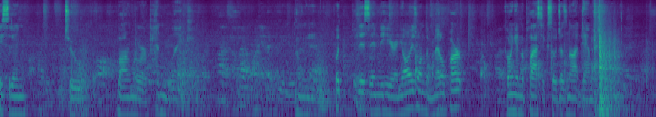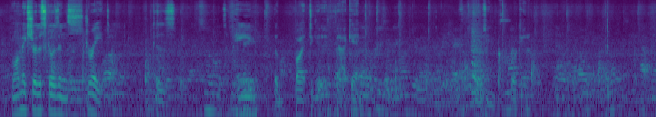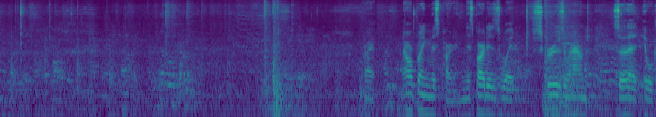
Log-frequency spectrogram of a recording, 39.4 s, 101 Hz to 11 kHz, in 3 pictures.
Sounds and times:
Speech: 0.0 - 9.3, 9.9 - 30.3, 33.4 - 39.3.

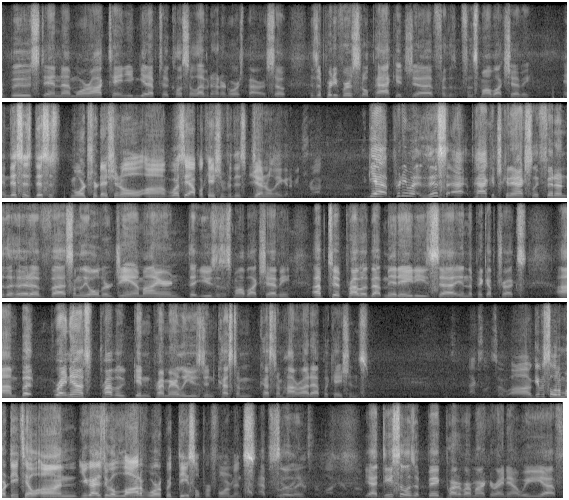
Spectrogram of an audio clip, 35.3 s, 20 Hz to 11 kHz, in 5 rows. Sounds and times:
Speech: 0.0 - 25.8, 27.0 - 35.2.

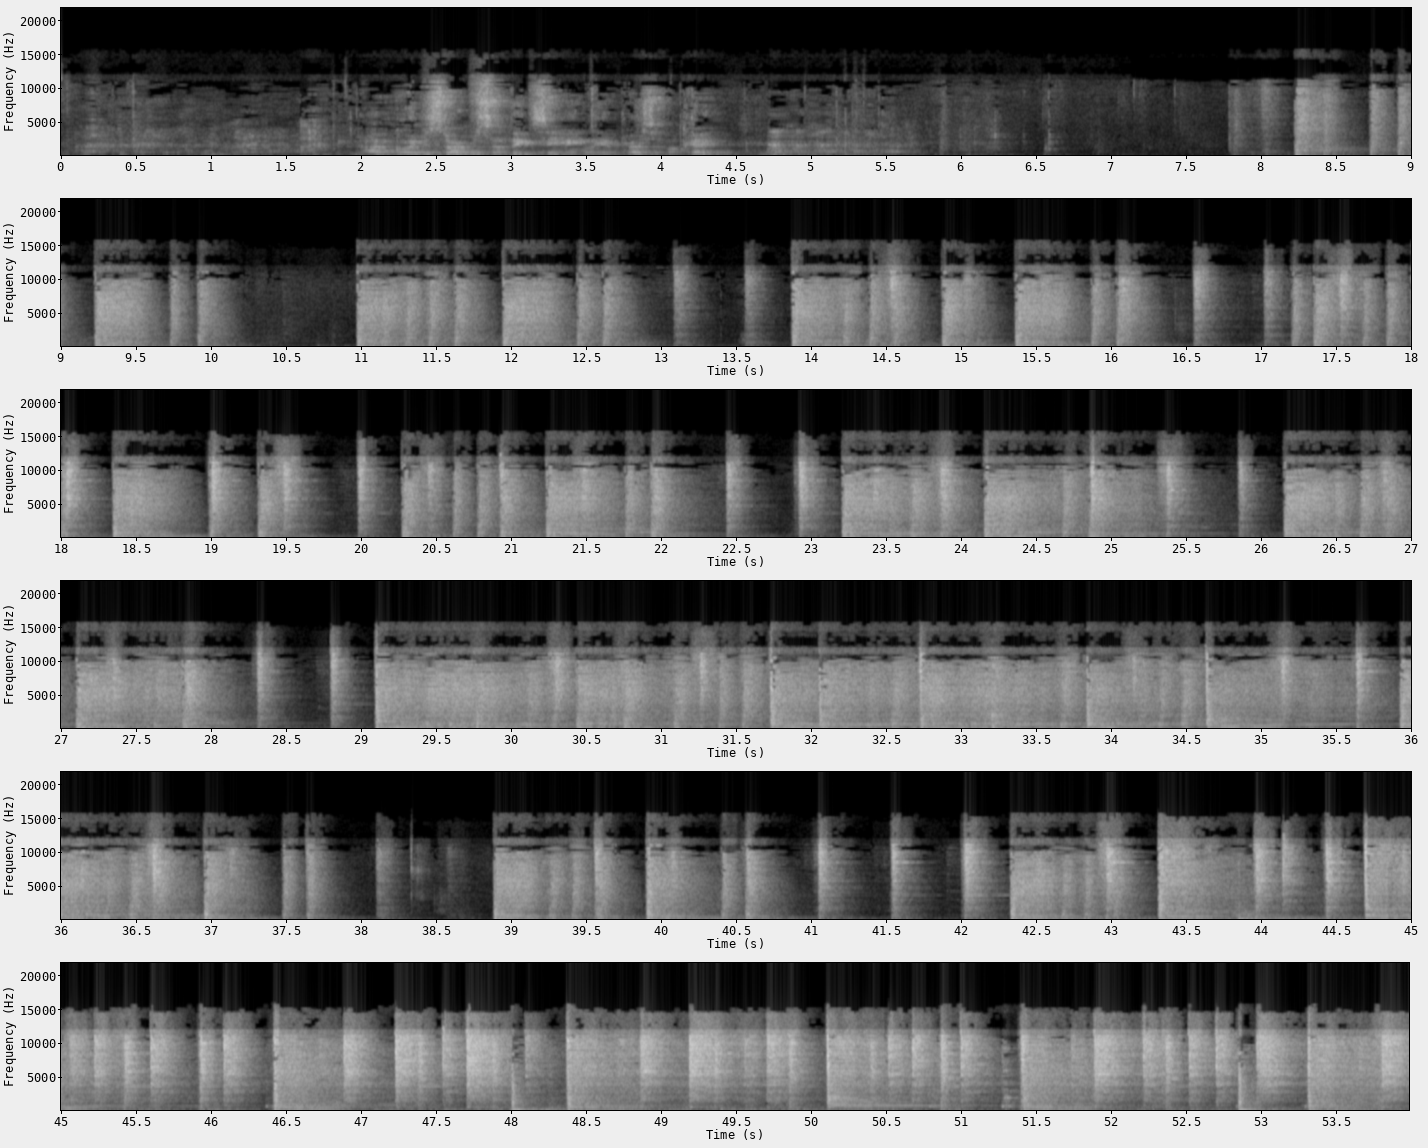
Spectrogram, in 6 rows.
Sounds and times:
Speech: 2.0 - 4.6
Drum kit: 7.7 - 53.9.

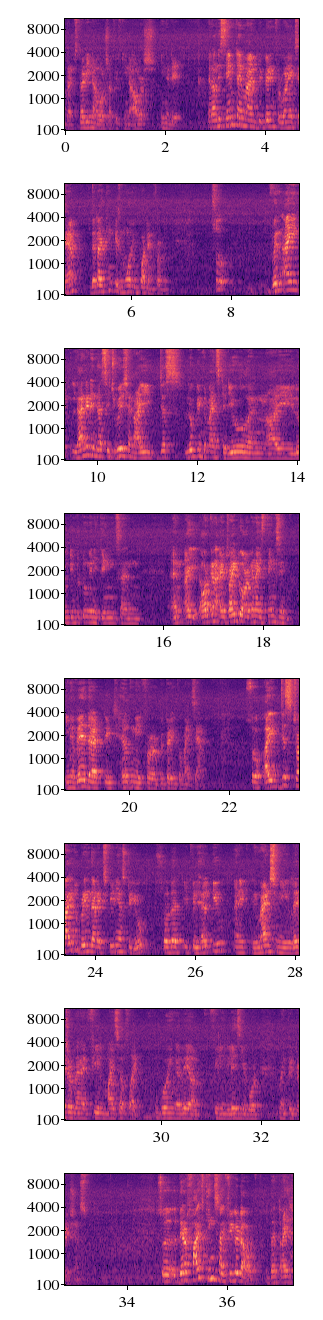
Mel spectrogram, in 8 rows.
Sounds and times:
Speech: 0.0 - 6.8, 7.6 - 8.0, 8.7 - 21.6, 22.4 - 33.3, 34.6 - 37.3
Inside, small room: 0.0 - 37.3.

